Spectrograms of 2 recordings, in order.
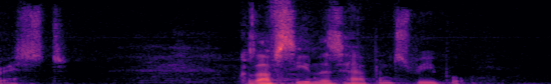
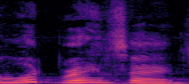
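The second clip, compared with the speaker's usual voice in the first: incredulous; 10 semitones higher, much slower than usual. Retold or imitated. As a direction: fire it back in disbelief. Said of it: "I said".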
